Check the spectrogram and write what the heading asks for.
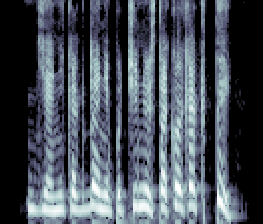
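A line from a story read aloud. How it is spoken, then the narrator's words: Shout. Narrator (Russian): крикнула она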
